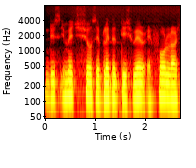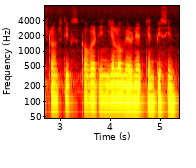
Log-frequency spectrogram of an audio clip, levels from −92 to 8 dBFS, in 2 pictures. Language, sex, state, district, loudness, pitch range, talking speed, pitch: English, male, Nagaland, Kohima, -17 LUFS, 105-115 Hz, 210 wpm, 110 Hz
